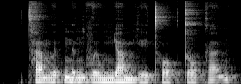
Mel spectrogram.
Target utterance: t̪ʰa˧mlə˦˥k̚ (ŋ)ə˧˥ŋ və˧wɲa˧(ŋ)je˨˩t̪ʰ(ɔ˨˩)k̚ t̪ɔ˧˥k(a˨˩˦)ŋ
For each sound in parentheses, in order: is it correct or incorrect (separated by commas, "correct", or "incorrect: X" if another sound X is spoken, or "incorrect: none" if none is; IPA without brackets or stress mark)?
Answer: incorrect: n, incorrect: m, correct, correct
